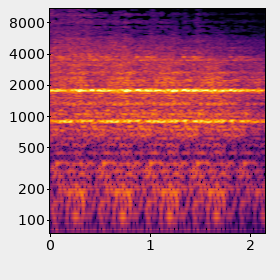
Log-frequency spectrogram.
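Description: A train passing close by: a loud rumble carrying a steady high whine, fading away near the end.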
